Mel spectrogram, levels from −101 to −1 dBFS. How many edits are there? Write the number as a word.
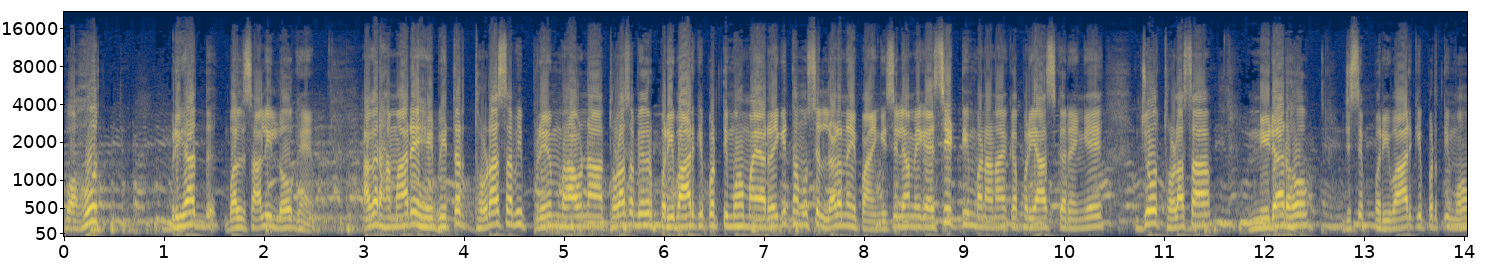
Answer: zero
